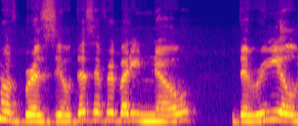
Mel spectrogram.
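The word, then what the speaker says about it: Brasil: brazil and brazilian portuguese is written with an s you know so is b r a s i l brazil and we say brazil brazil okay um brazil has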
